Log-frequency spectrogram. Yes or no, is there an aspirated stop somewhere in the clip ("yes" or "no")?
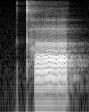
yes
